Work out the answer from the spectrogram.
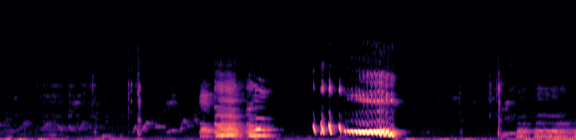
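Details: Black-naped oriole, recorded as a lure for other orioles: a burst of scratchy chirps, then a few sharp clicks leading into a loud, harsh, buzzy note that slides slightly downward, over a low background rumble.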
